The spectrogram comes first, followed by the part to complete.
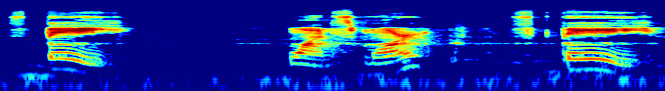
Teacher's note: the glide begins in the position for a moving up and slightly back towards e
